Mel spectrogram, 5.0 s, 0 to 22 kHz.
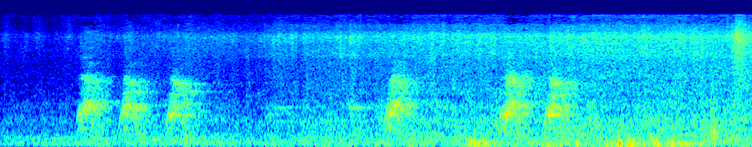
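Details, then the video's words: Unseen neighbour's Pomeranian yapping in its yard beyond a wooden fence, windy afternoon, 6 February 2015; three rapid yaps, then scattered single ones, while gusts of wind rumble low and grow stronger toward the end. "Neighbor's dog barking / yapping on WINDY afternoon"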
